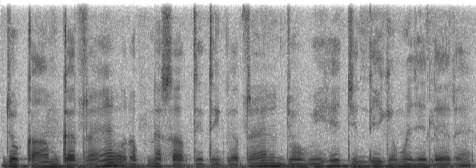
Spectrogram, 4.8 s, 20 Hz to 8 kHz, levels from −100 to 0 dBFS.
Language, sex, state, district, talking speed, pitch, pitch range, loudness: Hindi, male, Madhya Pradesh, Bhopal, 65 wpm, 110 Hz, 110-120 Hz, -19 LUFS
